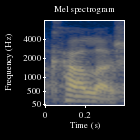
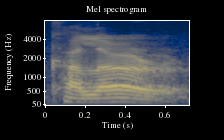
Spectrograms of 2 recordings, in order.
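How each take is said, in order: First: It ends without an r sound. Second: It ends with a clear r sound. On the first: "যখন British বলছি তখন খালা" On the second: "American বলতেছি কালার"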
